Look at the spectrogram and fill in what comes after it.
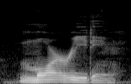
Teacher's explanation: this connects we get a slightly longer r sound going from the r colored o or into that r consonant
